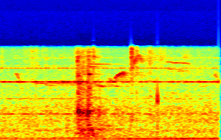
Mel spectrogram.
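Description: Metal couplings clank sharply as a locomotive joins a wagon.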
